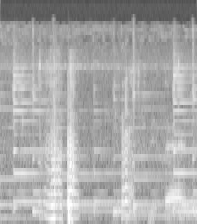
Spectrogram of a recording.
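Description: Honey bees buzzing close to the microphone, the buzz rising and falling in pitch as they fly past, with a sharp tap a little under a second in.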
